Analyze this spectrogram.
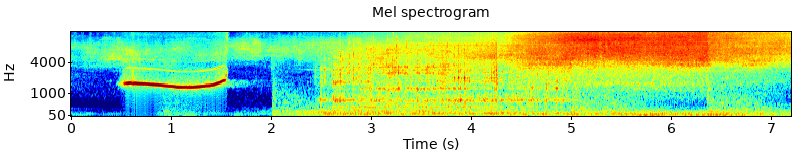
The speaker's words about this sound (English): … whistled softly.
